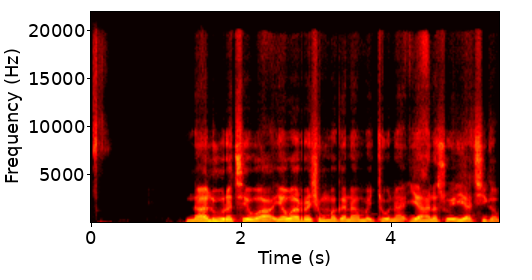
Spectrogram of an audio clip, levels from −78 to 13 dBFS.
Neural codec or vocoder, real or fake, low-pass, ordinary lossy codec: autoencoder, 48 kHz, 128 numbers a frame, DAC-VAE, trained on Japanese speech; fake; none; none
